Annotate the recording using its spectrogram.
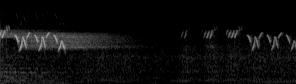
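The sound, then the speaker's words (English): Birds sing in a little garden with blue, pink and white flowers, in quick, high chirping phrases, a rapid burst of bright notes, a brief pause, then another run of repeated tweets. No voices, just clear birdsong. “Birds sing there day and night.”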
